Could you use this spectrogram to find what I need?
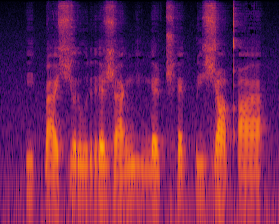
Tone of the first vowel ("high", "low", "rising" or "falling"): falling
